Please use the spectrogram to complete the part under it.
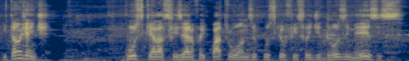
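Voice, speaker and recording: A Brazilian man telling a story to his viewers in a casual vlog, animated and chatty, often checking in with them. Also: a little high, a little fast, a little hiss or hum. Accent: Brazilian Portuguese. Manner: animated, addresses viewers directly with frequent tag questions. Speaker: English-learning vlogger.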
